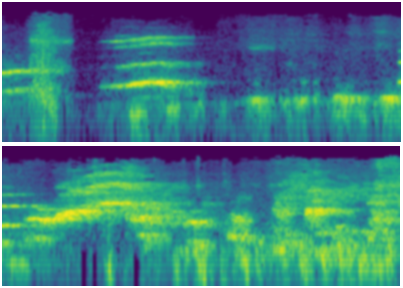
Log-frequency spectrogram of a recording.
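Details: Chimpanzee vocalizations, first described as expressing curiosity, then excitement: clear tonal hoots and rising squeals that build in excitement.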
